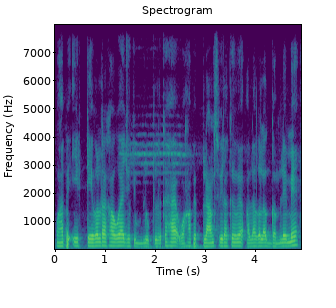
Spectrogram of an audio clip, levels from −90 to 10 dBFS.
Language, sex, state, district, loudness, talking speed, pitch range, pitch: Hindi, male, Jharkhand, Garhwa, -18 LUFS, 280 wpm, 120-130 Hz, 125 Hz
